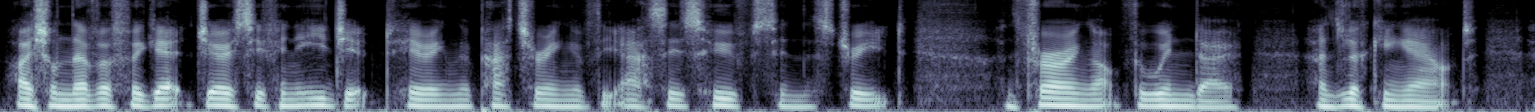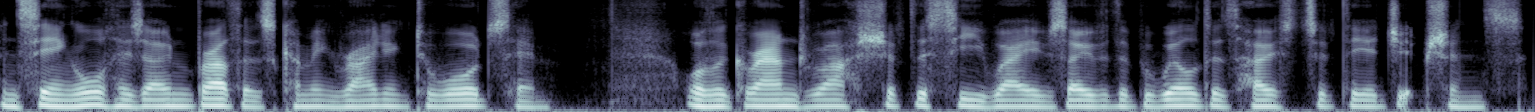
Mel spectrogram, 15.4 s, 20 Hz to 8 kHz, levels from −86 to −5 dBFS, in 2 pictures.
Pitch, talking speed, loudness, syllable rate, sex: 125 Hz, 195 wpm, -19 LUFS, 5.3 syllables/s, male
